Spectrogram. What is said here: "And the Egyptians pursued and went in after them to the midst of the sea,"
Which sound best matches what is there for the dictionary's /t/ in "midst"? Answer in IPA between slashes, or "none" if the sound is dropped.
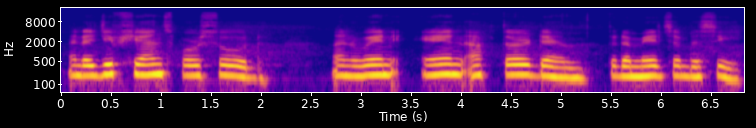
none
